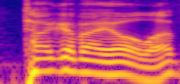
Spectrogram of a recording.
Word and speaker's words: Tagovailoa: Give me the pronunciation on, is it Tagovailoa? – Tagovailoa, the quarterback for Alabama.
